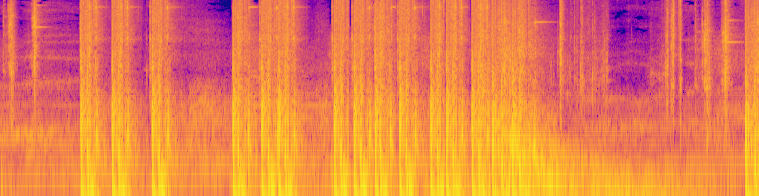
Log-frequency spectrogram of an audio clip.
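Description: A pistol fires in rapid bursts of loud shots.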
